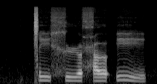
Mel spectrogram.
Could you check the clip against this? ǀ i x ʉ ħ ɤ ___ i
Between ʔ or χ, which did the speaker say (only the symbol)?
ʔ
